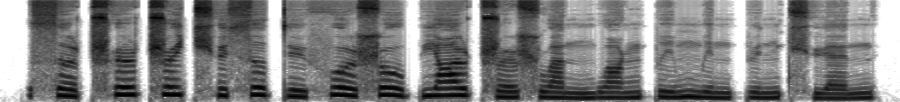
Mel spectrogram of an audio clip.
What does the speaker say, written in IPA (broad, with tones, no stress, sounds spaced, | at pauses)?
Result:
s ɹ̩˨˩ ʈ͡ʂʰ ɻ̩˥ ʈ͡ʂ ɻ̩˥ t͡ɕʰ y˨ s ɹ̩˥˩ t̪ y˨˩ f o˥˧ ʊ̯ ʂ o˥˩ ʊ̯ p j ɑ˥ ʊ̯ ʈ͡ʂ ɻ̩˧˥ ʂ w a˨˩ n m w ɑ˧˥ ŋ p i˧˥ m i˨˩ n p y˧˥ n t͡ɕʰ ɥ ɛ˧˥ n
